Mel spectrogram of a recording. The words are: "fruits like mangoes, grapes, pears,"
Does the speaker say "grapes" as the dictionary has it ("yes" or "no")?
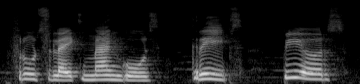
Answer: yes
